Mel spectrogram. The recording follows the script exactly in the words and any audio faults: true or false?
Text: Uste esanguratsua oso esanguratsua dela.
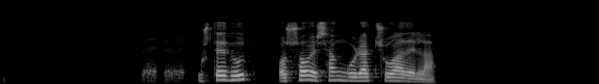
false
